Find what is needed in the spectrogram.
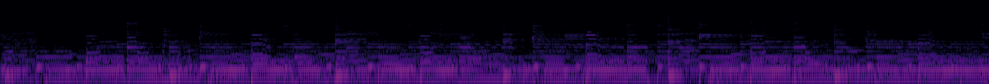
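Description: Background music: gently strummed and plucked acoustic guitar with a steady rhythm.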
